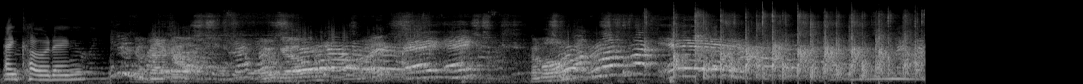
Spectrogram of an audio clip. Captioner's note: classroom talking and cheering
